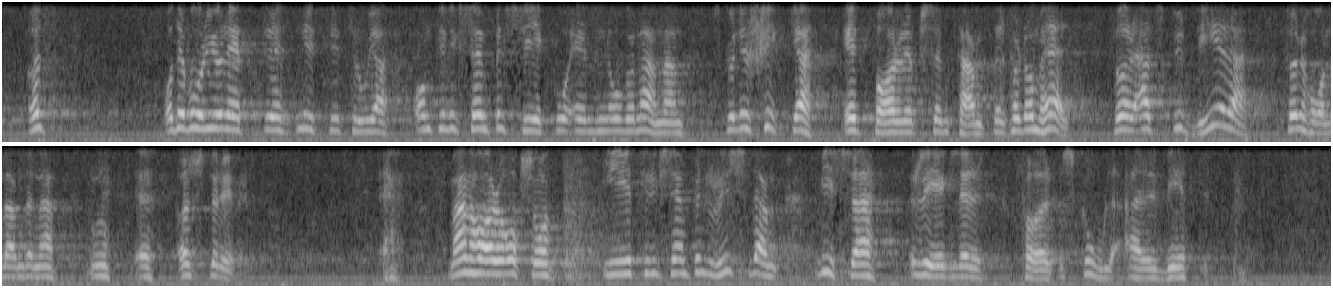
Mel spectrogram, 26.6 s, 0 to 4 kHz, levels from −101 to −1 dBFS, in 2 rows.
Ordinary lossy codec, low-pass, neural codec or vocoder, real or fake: Opus, 32 kbps; 3.6 kHz; none; real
